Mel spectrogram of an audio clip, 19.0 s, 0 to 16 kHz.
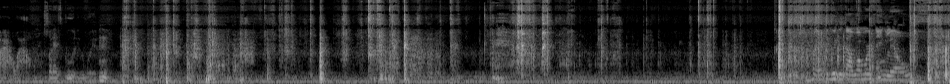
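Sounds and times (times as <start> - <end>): packaging rustling: 15.6 - 17.0, 18.2 - 19.0.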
